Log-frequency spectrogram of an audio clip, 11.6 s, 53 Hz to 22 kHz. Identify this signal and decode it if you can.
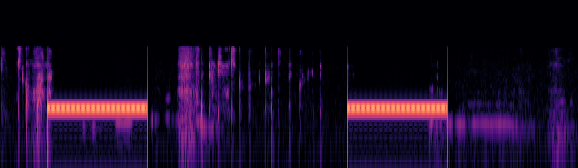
Ringback tone (North America), 440 + 480 Hz, with speech.
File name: CENTRAL NAVIERAS / out onelinecapacitacion - .30304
